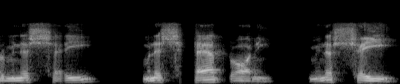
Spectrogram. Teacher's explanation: یا جو ہے اس وقت حروف لین کا کام دے رہا ہے کیونکہ شین پر زبر ہے اور یا پر جزم ہے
